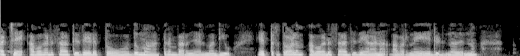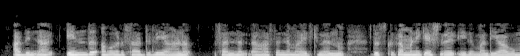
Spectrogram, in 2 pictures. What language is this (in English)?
Malayalam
